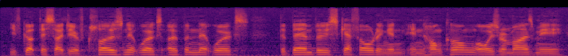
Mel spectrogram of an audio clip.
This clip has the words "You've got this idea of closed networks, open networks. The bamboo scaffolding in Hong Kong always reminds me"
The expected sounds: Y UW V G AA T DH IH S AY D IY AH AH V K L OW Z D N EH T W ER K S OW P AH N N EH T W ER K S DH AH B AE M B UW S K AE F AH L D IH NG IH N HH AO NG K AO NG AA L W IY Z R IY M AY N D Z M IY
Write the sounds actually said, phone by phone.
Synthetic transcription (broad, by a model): Y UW V G AA T DH IH S AY D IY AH AH V K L OW Z N EH T W ER K S OW P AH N N EH T W ER K S DH AH B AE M B UW S K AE F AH L D IH NG IH N HH AO NG K AO NG AA L W IY Z R IY M AY N D Z M IY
